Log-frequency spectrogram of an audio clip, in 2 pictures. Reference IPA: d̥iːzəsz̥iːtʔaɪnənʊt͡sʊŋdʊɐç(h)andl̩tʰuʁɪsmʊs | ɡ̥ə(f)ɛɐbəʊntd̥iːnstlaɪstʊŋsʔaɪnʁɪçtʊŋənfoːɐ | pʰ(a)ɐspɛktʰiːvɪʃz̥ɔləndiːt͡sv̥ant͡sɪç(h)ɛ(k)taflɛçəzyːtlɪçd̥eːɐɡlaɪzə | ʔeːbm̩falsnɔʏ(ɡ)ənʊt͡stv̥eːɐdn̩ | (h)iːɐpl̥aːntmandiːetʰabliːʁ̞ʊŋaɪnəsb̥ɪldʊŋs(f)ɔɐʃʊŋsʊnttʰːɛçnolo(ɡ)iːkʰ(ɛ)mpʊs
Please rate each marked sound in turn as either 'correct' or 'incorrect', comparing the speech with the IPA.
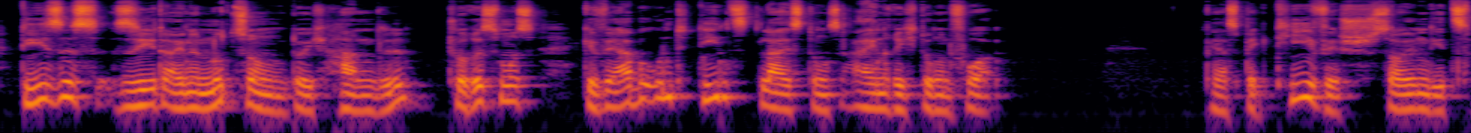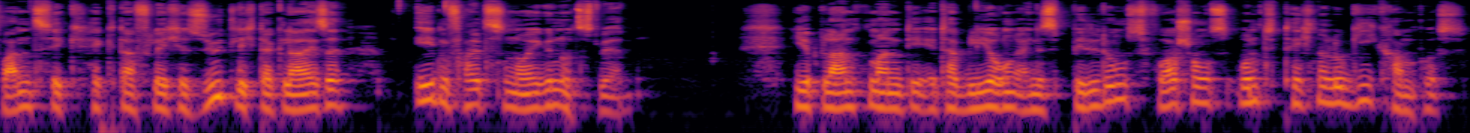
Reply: correct, incorrect: v, incorrect: ɛ, correct, correct, correct, correct, correct, correct, incorrect: a

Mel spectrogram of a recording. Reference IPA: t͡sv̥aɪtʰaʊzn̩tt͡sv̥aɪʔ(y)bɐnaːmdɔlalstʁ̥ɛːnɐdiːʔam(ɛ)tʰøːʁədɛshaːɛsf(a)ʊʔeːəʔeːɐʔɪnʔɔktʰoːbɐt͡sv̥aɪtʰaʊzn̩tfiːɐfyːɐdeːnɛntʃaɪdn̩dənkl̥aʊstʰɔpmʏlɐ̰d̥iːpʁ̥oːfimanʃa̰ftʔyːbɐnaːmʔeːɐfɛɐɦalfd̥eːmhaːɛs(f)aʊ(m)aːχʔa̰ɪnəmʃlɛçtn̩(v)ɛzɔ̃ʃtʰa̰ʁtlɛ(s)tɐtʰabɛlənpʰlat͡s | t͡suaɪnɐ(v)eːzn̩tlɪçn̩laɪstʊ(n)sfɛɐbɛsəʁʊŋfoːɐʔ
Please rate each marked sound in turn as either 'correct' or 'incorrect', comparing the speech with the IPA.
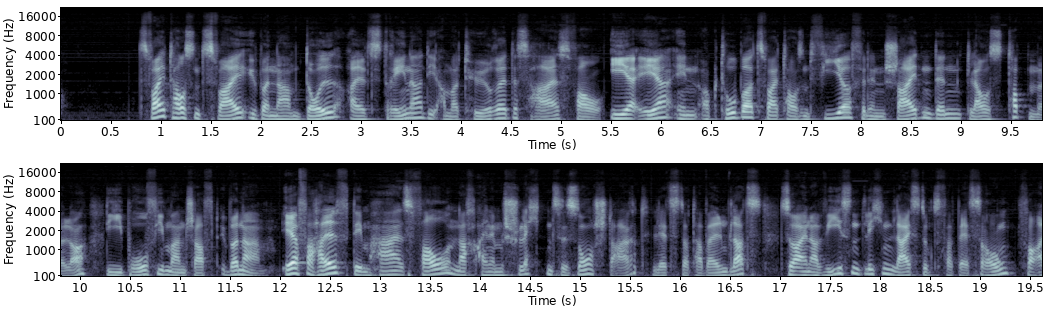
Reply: incorrect: yː, incorrect: a, correct, correct, incorrect: n, incorrect: z, incorrect: t͡s, correct, incorrect: ŋ

